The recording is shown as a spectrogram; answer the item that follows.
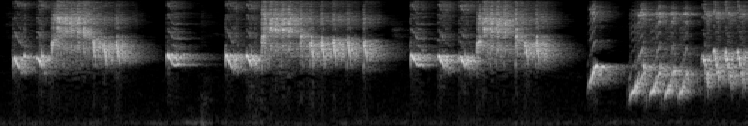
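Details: White-rumped shama singing a varied song packed with mimicked material; repeated bursts of harsh, buzzy, high chattering about a second long, separated by brief clear whistled notes.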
